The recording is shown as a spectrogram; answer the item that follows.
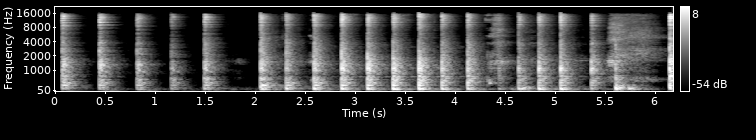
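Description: Table tennis ball bouncing repeatedly on a paddle, sharp light clicks. A few slower bounces at first, then from about two seconds in a quicker steady run of about four to five a second.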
